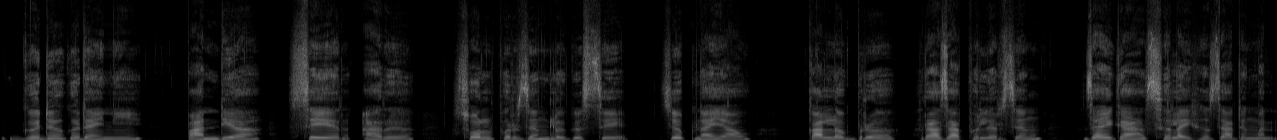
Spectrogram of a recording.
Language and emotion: Bodo, neutral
